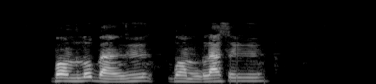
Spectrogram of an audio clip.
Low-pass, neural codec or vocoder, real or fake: 7.2 kHz; none; real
